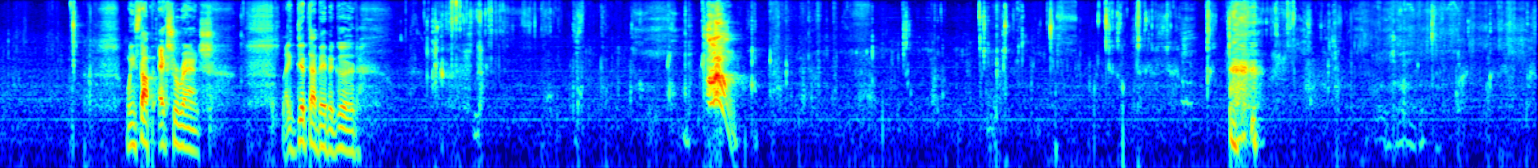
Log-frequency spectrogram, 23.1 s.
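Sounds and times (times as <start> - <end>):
crunchy chewing: 6.1 - 23.0.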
